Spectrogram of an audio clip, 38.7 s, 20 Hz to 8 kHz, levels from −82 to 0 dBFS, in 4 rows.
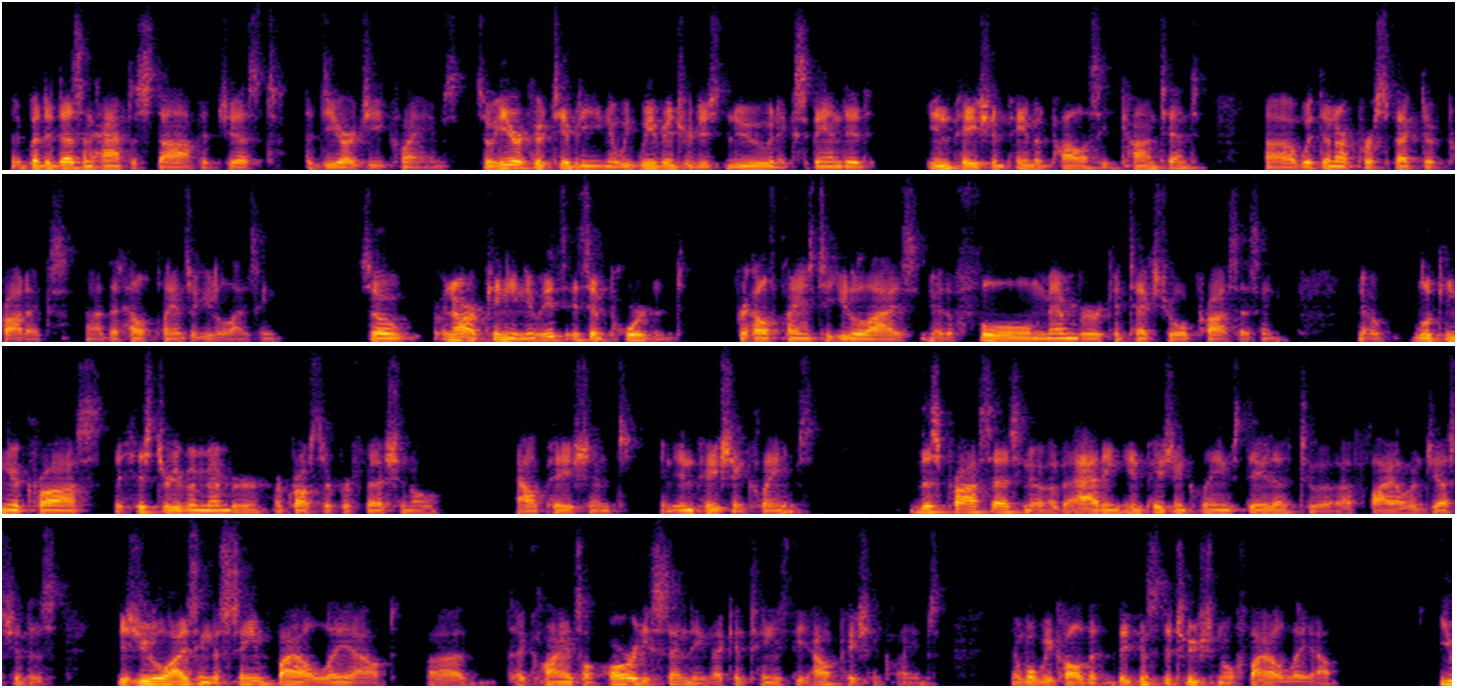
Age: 30-49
